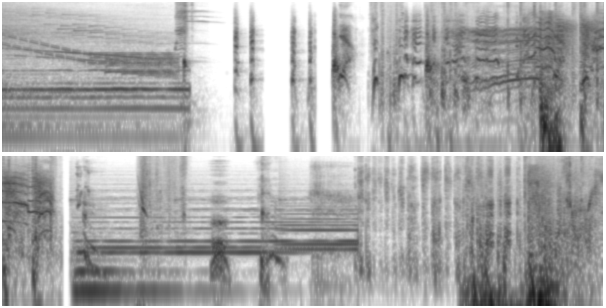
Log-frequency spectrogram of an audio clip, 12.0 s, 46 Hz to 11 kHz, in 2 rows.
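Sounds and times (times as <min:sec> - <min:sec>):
cartoon scratchy clicking and scraping: 0:02.4 - 0:06.6, 0:09.6 - 0:12.0.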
